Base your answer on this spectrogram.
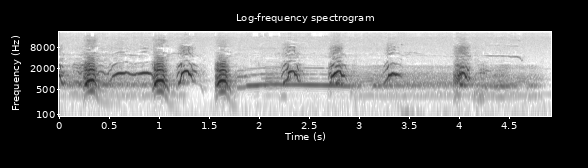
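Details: Siberian Huskies giving a mix of loud barks and swooping, yodel-like howled notes, with a long steady tonal howl carrying through the middle and barks repeating roughly every second.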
